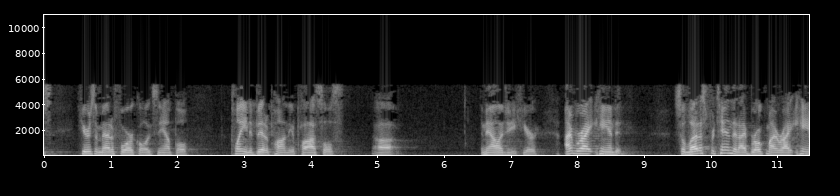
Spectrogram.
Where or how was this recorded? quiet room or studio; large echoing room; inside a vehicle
large echoing room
